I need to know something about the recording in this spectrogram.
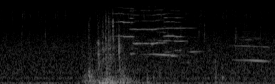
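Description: A heavy door swings open.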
